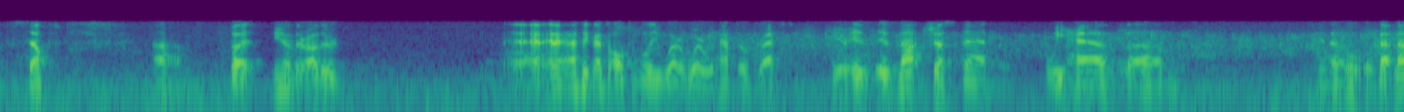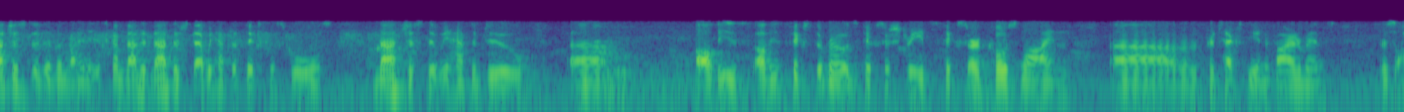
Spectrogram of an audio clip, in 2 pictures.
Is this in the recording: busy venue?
yes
